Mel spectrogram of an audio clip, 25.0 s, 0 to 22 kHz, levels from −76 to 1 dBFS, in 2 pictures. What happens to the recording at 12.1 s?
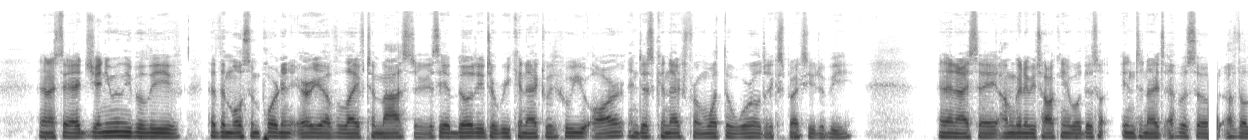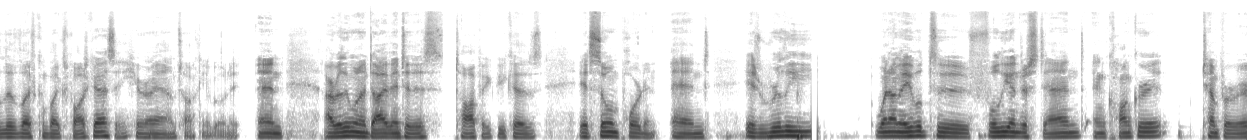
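At 12.08 s the speech drops out in a digital broadcast dropout that lasts until 12.18 s. The receiver stopped getting usable frames, either from lost signal or from frames failing their checksum, so it muted rather than play corrupt data. The hole is about 96 ms, which fits roughly three lost frames, and the sound in that stretch is gone rather than damaged. On a waveform it shows as a flat gap, and on a spectrogram as a clean vertical band of silence across every frequency.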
